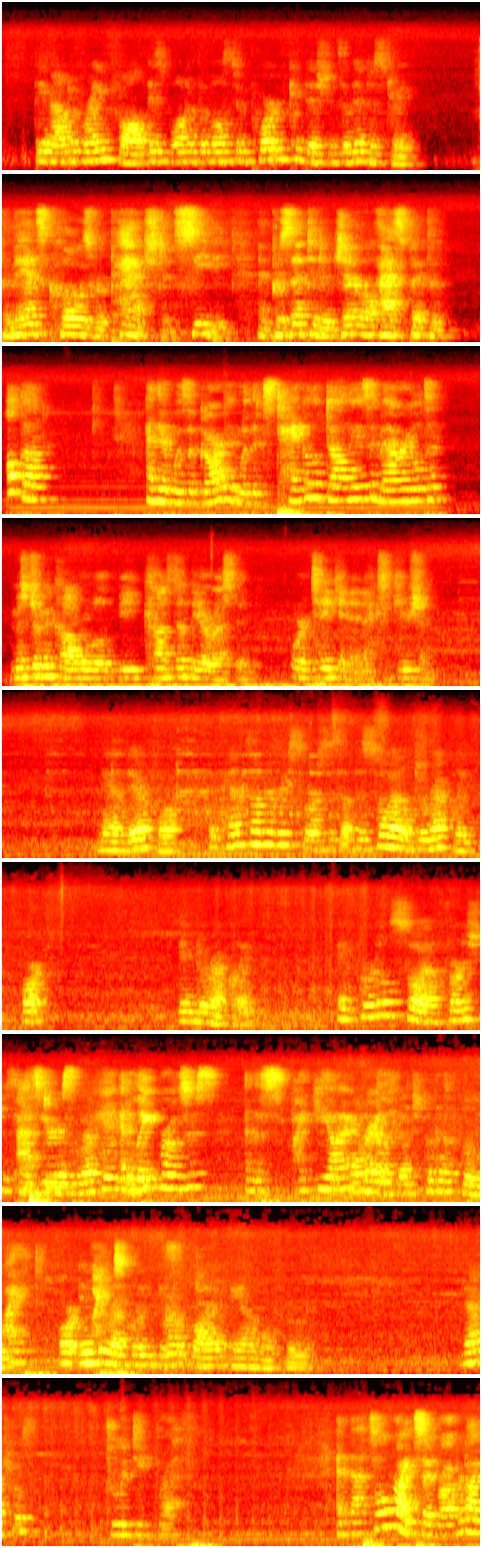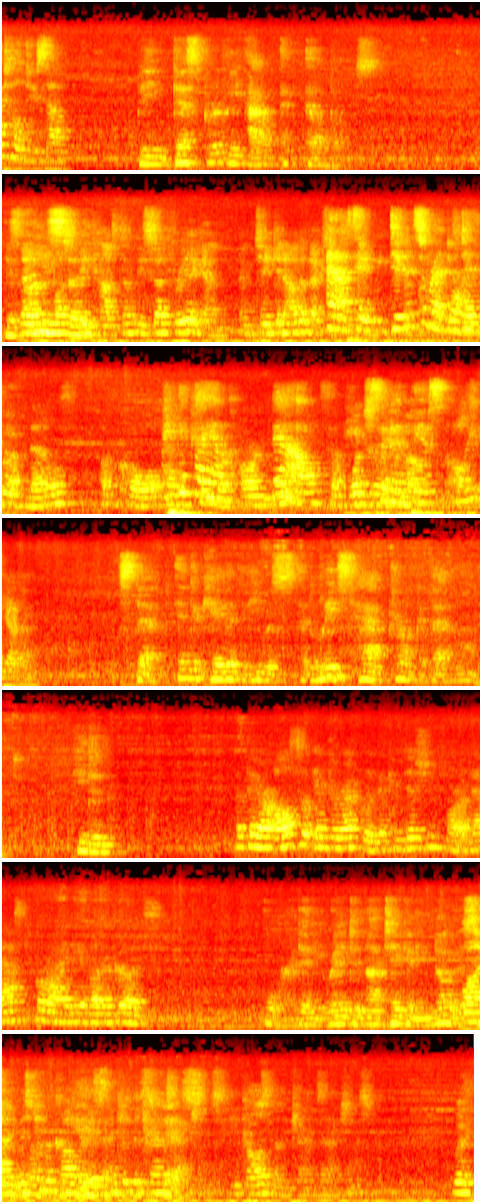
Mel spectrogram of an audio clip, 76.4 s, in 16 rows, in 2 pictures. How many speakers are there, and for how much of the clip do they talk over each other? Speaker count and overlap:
4, about 17%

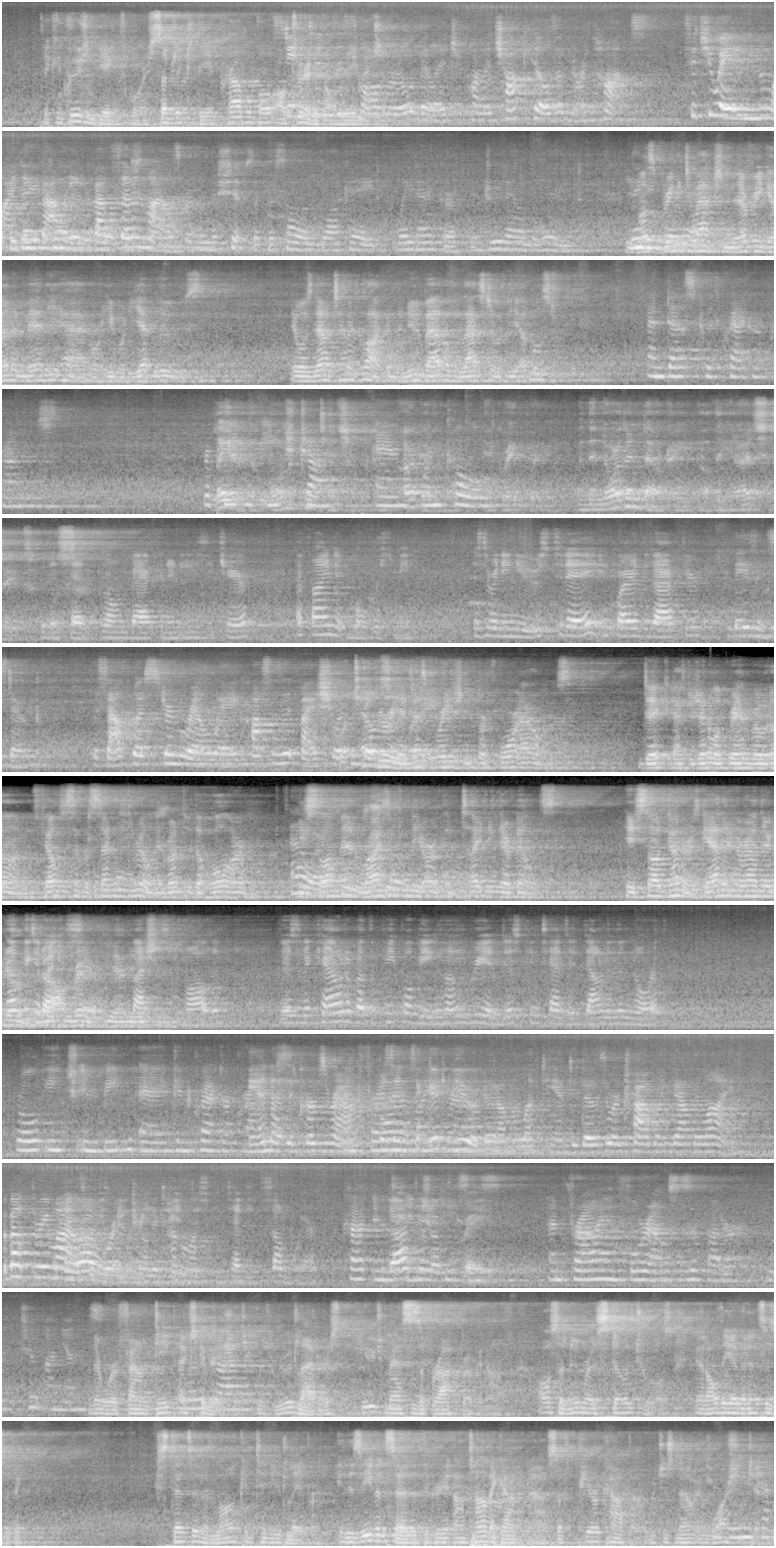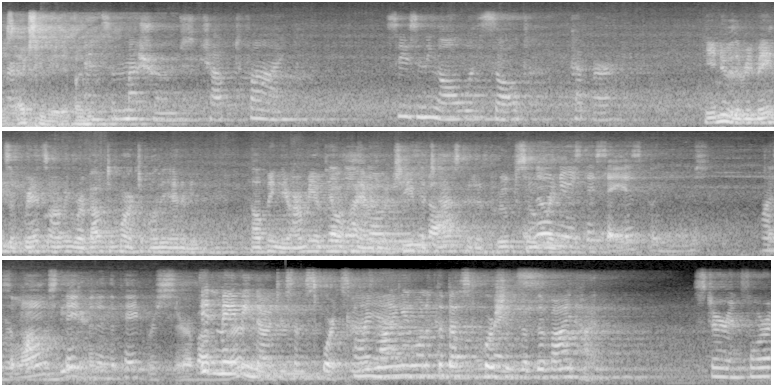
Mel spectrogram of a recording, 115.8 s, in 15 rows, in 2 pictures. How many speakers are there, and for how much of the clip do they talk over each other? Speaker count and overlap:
7, about 28%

